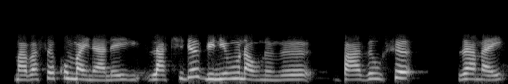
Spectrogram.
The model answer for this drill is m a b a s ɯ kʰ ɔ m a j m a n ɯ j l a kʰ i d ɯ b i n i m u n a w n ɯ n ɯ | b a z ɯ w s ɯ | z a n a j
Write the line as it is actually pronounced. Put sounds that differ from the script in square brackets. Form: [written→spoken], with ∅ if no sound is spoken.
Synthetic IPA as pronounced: m a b a s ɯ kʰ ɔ m a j [m→n] a n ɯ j l a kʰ i d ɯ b i n i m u n a w n ɯ [n→ŋ] ɯ | b a z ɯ w s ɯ | z a n a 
